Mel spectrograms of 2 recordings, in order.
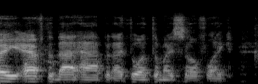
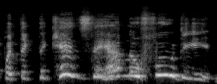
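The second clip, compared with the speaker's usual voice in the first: much higher, hammed-up wife voice; mock pleading wife; 14 semitones higher than usual. Wife pleading about the hungry kids, mock plea. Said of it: "she's like".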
